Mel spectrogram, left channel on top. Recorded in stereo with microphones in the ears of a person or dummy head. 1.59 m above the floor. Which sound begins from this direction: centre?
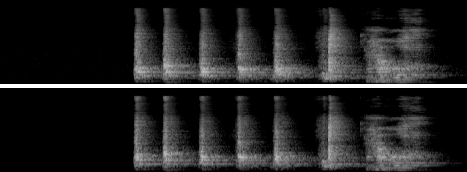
A whoosh, at 1.3 s.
